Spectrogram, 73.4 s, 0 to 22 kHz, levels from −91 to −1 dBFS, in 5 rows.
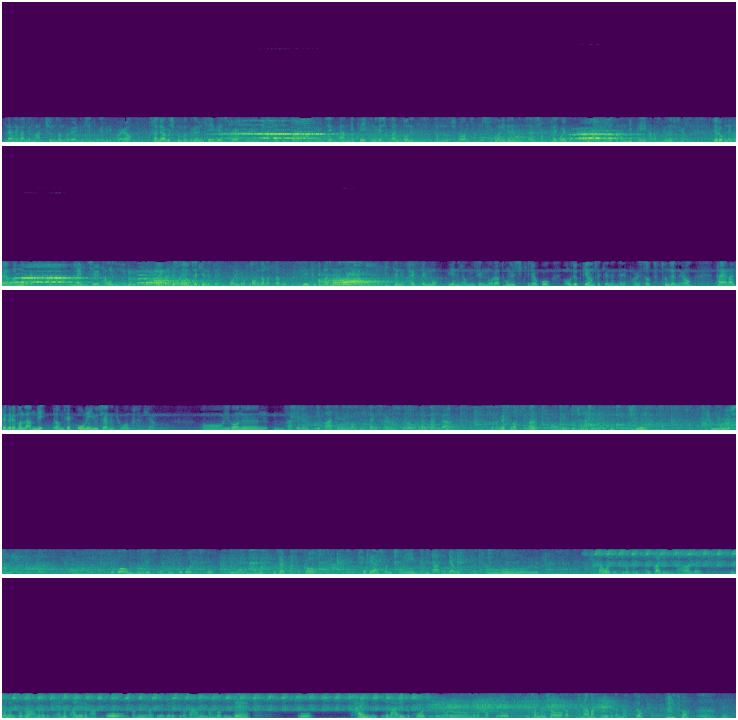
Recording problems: garbled, watery; badly; nothing above 4 kHz
animal sounds; very loud; throughout; 5 dB above the speech
wind noise on the microphone; occasional gusts; from 11 s to 1:01; 20 dB below the speech

